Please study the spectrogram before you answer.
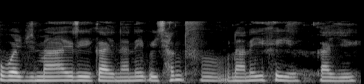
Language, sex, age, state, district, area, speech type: Bodo, female, 60+, Assam, Kokrajhar, rural, spontaneous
